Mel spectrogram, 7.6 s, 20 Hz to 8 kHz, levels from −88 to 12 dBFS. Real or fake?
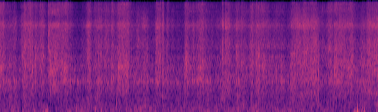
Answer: fake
